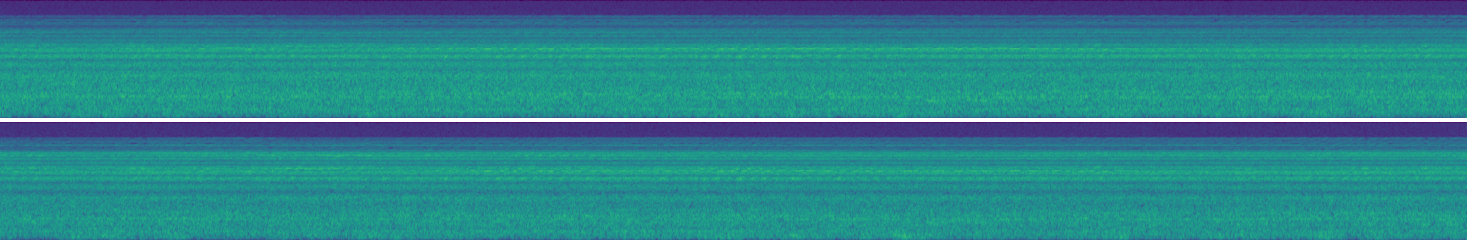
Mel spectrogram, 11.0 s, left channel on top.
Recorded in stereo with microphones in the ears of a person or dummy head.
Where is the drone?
25° left (ahead or behind).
